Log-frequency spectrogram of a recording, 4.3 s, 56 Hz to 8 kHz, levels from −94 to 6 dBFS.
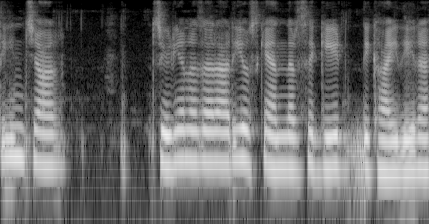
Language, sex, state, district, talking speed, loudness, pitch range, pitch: Hindi, female, Bihar, Vaishali, 195 wpm, -13 LUFS, 185-215 Hz, 195 Hz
